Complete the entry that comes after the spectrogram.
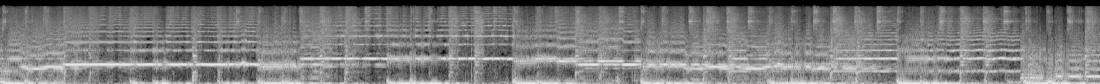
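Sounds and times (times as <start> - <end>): drum accompaniment: 0.0 - 11.0
violin melody: 0.0 - 11.0.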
